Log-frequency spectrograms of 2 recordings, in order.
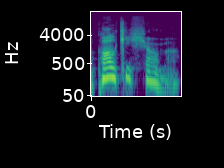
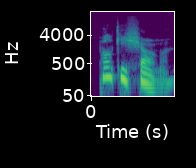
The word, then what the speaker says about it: Palki Sharma: for me to pronounce but don't worry i'll pronounce her name right uh palki sharma palki palki sharma right yeah haiki she's right absolutely she is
